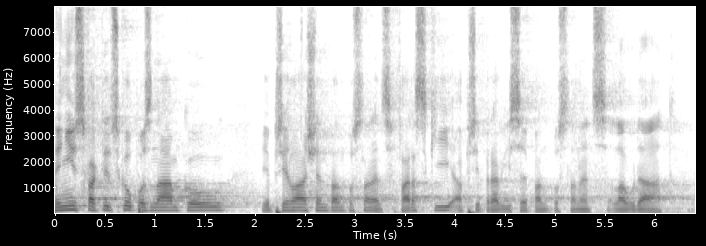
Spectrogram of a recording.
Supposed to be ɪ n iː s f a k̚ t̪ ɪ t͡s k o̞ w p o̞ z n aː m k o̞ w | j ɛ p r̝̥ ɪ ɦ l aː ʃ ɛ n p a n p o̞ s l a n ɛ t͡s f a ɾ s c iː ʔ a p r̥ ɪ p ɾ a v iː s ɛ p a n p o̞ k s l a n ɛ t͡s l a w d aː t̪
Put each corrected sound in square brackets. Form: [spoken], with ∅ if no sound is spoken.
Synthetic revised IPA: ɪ [ɲ] iː s f a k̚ t̪ ɪ t͡s k o̞ w p o̞ z n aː m k o̞ w | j ɛ p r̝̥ ɪ ɦ l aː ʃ ɛ n p a n p o̞ s l a n ɛ t͡s f a ɾ s [k] iː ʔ a p r̥ ɪ p ɾ a v iː s ɛ p a n p o̞ [∅] s l a n ɛ t͡s l a w d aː t̪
